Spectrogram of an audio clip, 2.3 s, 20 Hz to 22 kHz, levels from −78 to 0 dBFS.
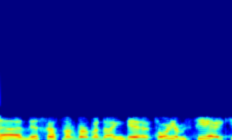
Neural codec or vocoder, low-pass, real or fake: codec, 16 kHz, 0.8 kbps, ZipCodec; 3.6 kHz; fake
